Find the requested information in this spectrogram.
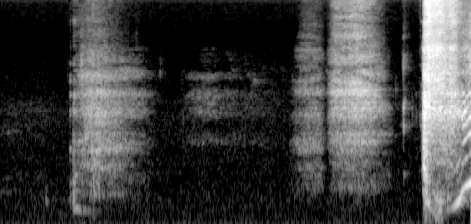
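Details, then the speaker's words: Pepper-induced sneeze: two gasping build-up breaths, then a sudden loud sneeze with the typical wind-up, in a recording that includes attempted stifles. "pepper always works for me it just makes my nose tingle and ah oh i'm gonna sneeze excuse me"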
